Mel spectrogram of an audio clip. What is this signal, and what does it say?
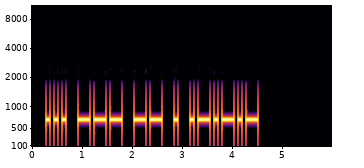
Morse code, heard as a keyed tone, about 15 wpm, 700 Hz. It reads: SOME.
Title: Sentences from Top 800 Words 15wpm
